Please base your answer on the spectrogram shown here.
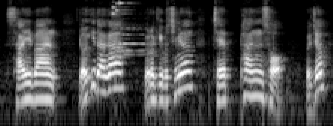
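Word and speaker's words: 裁判: 발음은 사이반. 사이반.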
